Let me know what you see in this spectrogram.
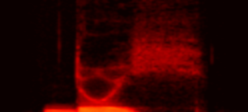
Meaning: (preposition) 1. by means of; by; through 2. through; entering, then exiting 3. through (a period of time) 4. via 5. owing to; because of 6. divided by; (adverb) 1. during; throughout; through 2. past
- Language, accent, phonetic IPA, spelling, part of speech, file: German, Germany, [dʊɐ̯x], durch, preposition / adverb / adjective, De-durch.ogg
